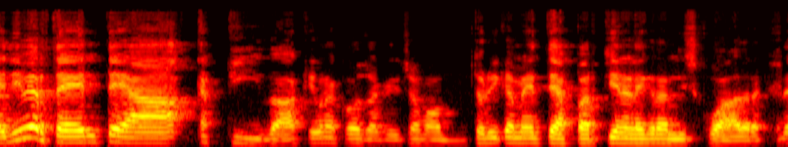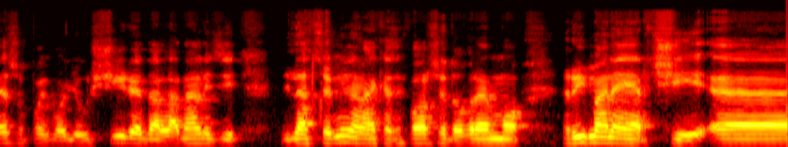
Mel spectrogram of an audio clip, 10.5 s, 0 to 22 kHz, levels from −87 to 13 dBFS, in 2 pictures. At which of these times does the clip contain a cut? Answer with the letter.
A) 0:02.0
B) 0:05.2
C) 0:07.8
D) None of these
B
